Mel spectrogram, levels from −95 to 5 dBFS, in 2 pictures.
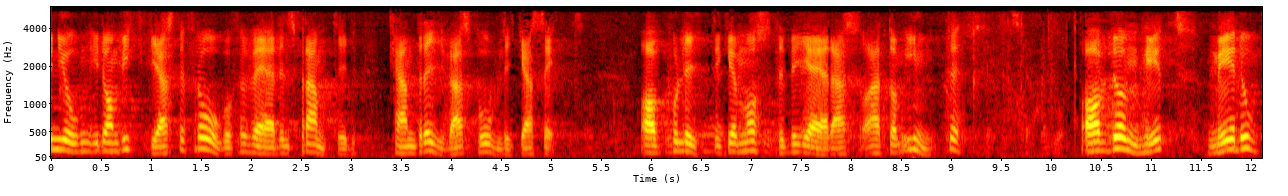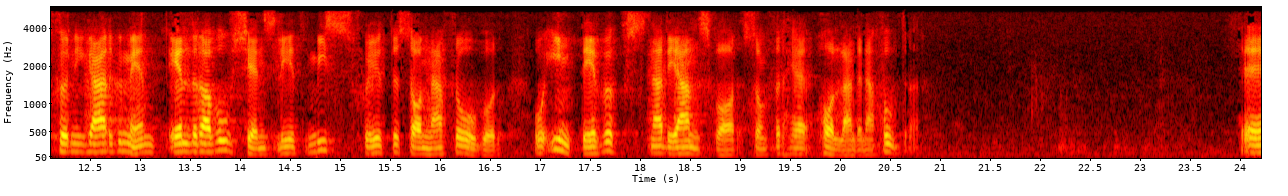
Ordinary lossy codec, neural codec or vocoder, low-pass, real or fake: AAC, 24 kbps; vocoder, 22.05 kHz, 80 mel bands, WaveNeXt; 5.4 kHz; fake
